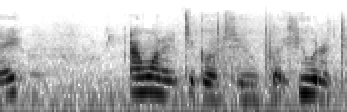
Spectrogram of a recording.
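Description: A young girl speaks quietly and close by.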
